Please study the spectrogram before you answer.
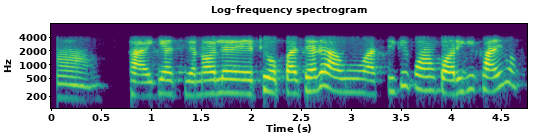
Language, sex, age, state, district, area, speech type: Odia, female, 60+, Odisha, Dhenkanal, rural, conversation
